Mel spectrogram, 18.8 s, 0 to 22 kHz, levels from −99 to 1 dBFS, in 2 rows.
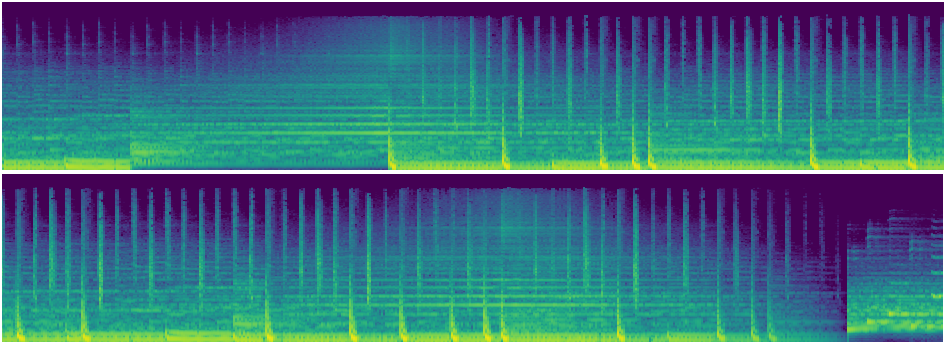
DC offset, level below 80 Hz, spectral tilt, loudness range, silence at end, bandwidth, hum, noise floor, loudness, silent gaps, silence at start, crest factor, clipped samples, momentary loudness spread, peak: under 0.1%; -16 dBFS; -6.5 dB/octave; 6 LU; 0 s; 12 kHz; none; -43 dBFS; -17 LUFS; none; 0 s; 14 dB; under 0.1%; 12 LU; 0 dBFS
